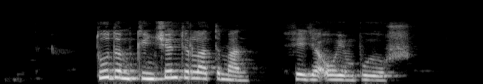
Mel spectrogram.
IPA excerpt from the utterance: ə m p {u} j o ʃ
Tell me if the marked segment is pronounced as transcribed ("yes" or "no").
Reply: yes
